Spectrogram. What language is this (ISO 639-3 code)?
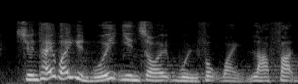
yue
